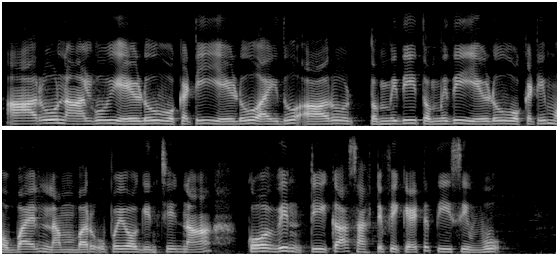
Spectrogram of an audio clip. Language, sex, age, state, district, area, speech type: Telugu, female, 30-45, Telangana, Hyderabad, urban, read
